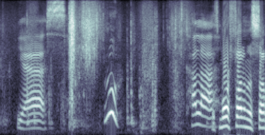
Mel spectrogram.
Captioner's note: liquid splashing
